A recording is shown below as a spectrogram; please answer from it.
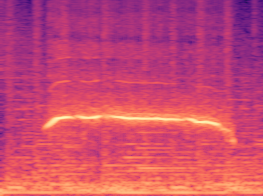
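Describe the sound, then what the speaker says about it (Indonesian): Loud, melodious bamboo flute effect in a martial-arts audiobook drama, one sustained clear tone held for about two seconds with a slight swell and tail-off, standing alone over a quiet background. "tiba-tiba terdengarlah tiupan seruling yang keras tapi merdu"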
